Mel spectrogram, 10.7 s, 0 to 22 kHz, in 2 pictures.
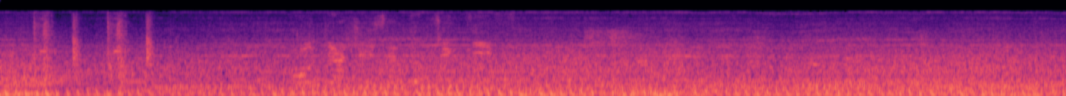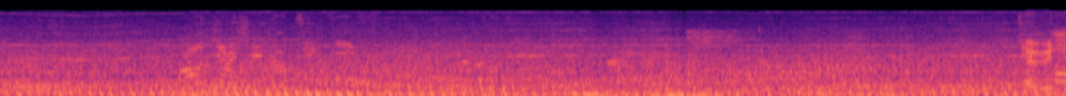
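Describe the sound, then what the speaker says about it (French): An enemy helicopter in the Battlefield 3 video game drones steadily with a dense rotor roar throughout, mixed with game noise while players talk over it. "Attention, j'ai repéré un hélico ennemi."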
